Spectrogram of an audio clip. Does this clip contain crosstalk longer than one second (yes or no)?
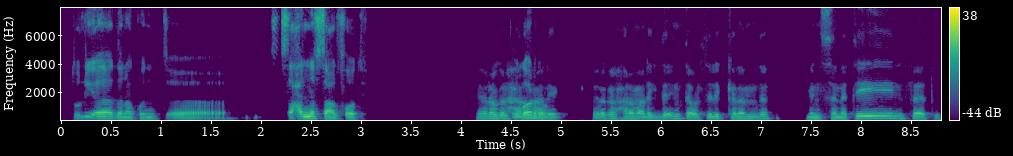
no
